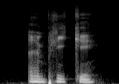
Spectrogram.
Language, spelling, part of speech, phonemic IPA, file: French, impliquer, verb, /ɛ̃.pli.ke/, Fr-impliquer.ogg
- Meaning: 1. to implicate, to accuse 2. to imply 3. to involve 4. to get involved in, to participate in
